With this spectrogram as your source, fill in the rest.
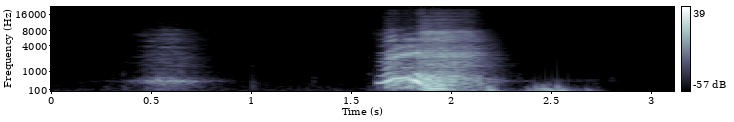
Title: hayfever sneezes 🤧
